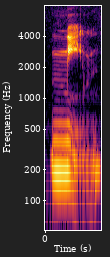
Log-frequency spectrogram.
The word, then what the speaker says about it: meme: I hope my classist friends will forgive me if I abbreviate mimme to meme. It should be pronounced to rhyme with cream.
